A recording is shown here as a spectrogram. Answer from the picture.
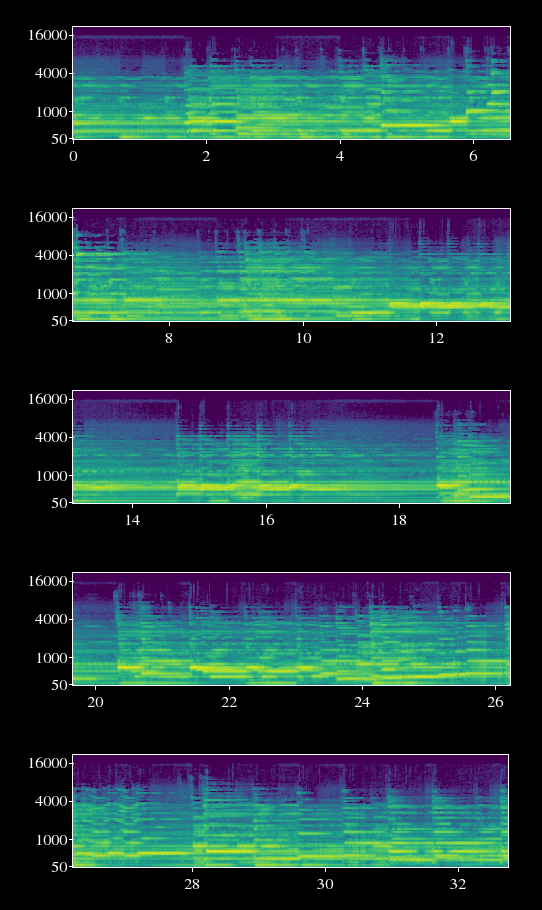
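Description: Keyboard music, piano-like, playing chords and melody notes that are struck in phrases and left to ring over a steady low bass tone.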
